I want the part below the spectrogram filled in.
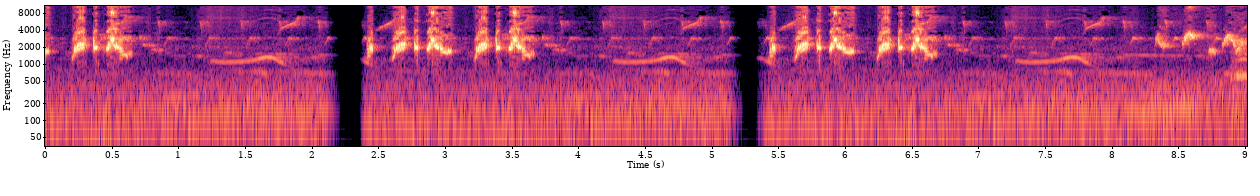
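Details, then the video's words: Red-whiskered bulbul in the doubled 'beun' song style. Loud, bright warbled phrases come in tight clusters of quick notes, roughly every three seconds, split by abrupt silent cuts. A soft, lower gliding whistle sits underneath. "นกกรงหัวจุก นกร้องเบิ้ล"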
